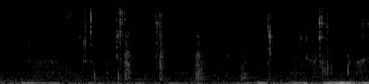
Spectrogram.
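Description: Crunchy Peruvian snack chips, sweet and banana-tinged, chewed up close in Lima, with a string of crisp bites and crackly crunches recurring irregularly over low background rumble.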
